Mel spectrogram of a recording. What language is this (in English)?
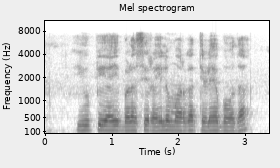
Kannada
